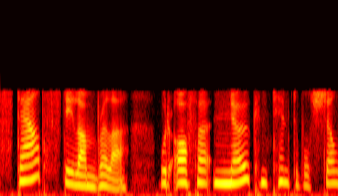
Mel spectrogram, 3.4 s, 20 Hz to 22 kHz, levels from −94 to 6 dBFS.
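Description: No technical faults are audible.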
